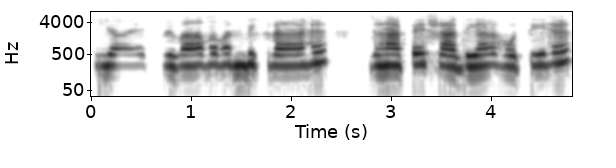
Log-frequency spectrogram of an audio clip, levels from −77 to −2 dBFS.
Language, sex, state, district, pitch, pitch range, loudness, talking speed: Hindi, female, Bihar, Sitamarhi, 245 Hz, 240-255 Hz, -19 LUFS, 150 wpm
